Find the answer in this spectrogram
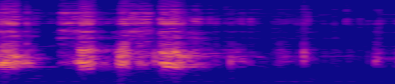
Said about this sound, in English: Oh, and you can even the fact that you can hear the crackle in it like it's a record player. It's one of my favorite toys.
